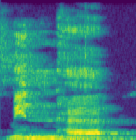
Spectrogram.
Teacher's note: nun mati berjumpa dengan ha, itu hukumnya izhar, dibaca jelas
